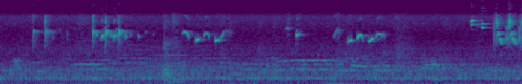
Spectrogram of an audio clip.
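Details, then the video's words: Two-year-old European goldfinch coming into breeding condition, giving scattered bursts of high twittering and tinkling notes with short gaps, ending in a brighter, denser burst. "jilguero empezando a encelarse"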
